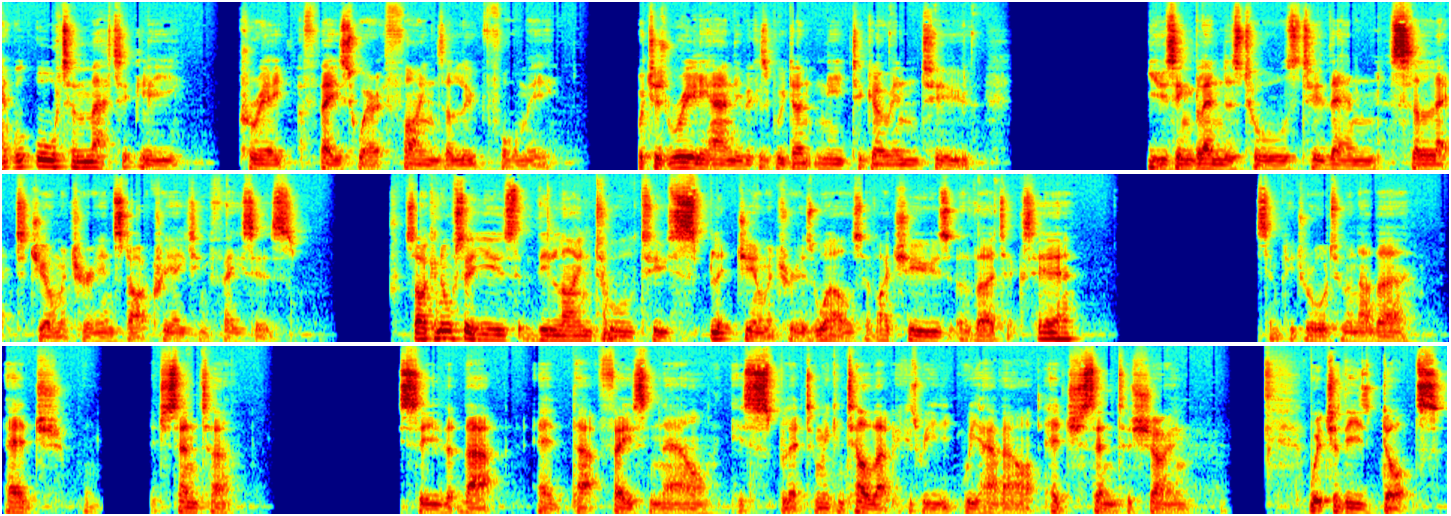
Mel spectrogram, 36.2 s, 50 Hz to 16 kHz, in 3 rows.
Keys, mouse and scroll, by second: 0.5-1.6 middle drag, 5.4 middle click, 6.1-8.5 middle drag, 20.4-21.4 drag, 25.8-26.9 drag, 27.2-28.2 right drag.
